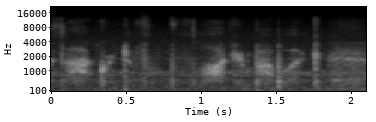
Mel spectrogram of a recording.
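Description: A young man whispering to the camera, speech with no voice behind it.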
